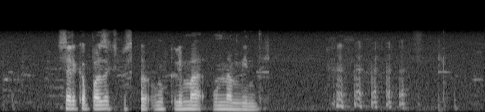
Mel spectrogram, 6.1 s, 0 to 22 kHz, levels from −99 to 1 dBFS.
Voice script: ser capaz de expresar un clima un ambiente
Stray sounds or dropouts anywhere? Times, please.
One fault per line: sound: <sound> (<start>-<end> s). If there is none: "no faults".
sound: dropout (1.6-1.8 s)
sound: laugh (4.1-5.3 s)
